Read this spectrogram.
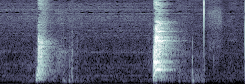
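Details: Scared pug reacting to a horror movie indoors: two short, sharp barks about two seconds apart, with faint clicks and taps in between.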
